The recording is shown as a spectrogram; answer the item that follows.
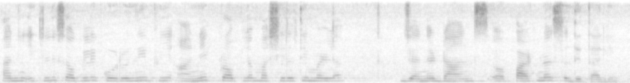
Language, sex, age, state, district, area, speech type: Goan Konkani, female, 18-30, Goa, Quepem, rural, spontaneous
